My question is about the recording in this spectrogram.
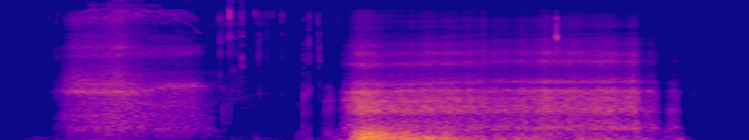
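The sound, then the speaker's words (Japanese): Two long, breathy exhalations of warm breath blown softly at the ear into a microphone, the first airy and hissing, the second fuller and rumbling with low wind noise, separated by a brief pause with faint clicks. “生温かい吐息をお耳に当てられて、ピクって跳ねちゃいましたね。”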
